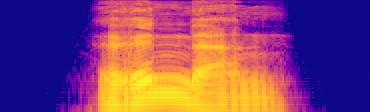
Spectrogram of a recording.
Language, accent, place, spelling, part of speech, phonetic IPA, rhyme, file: German, Germany, Berlin, Rindern, noun, [ˈʁɪndɐn], -ɪndɐn, De-Rindern.ogg
- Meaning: dative plural of Rind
